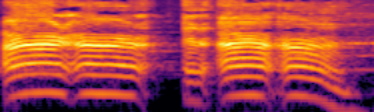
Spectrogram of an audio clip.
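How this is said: It is said in a Baltimore accent.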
